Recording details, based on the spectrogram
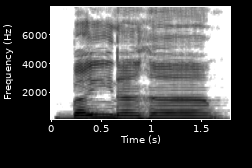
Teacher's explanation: با کو یا کے ساتھ ملانا ہے، یا لین ہے، بغیر کھینچے پڑیں گے ، نون کو نرم سے ادا کریں گے، ہا کے ساتھ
